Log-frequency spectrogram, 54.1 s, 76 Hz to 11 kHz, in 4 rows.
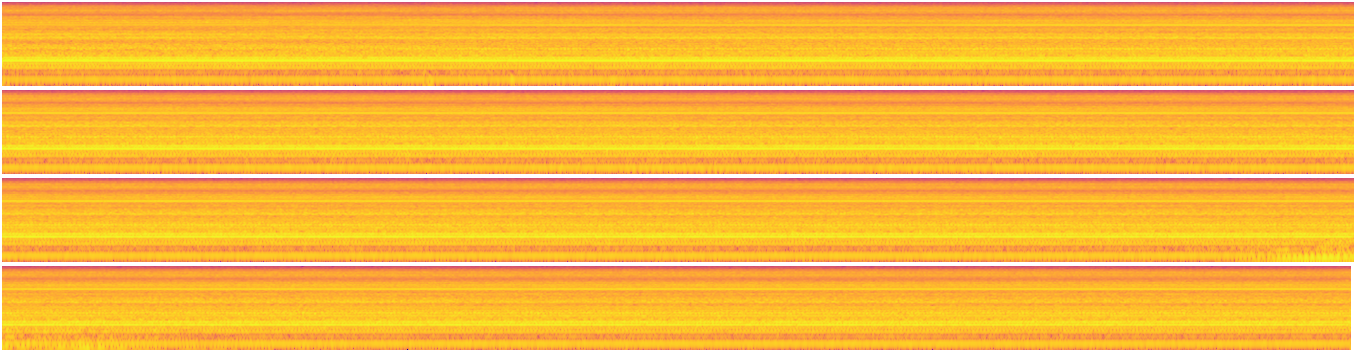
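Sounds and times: air compressor running: 0.0 - 54.0.

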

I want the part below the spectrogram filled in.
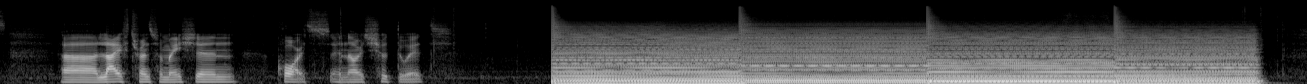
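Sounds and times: sustained synth chords: 5.5 - 12.8.

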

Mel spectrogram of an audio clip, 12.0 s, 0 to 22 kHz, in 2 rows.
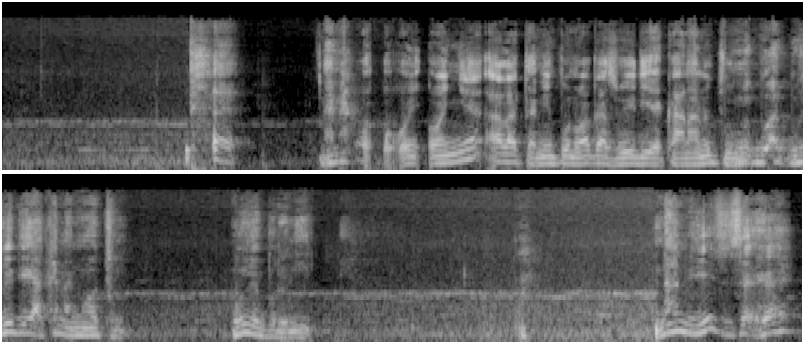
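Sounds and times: faint room hum: 0.0 - 12.0
person coughing: 1.4 - 1.9.

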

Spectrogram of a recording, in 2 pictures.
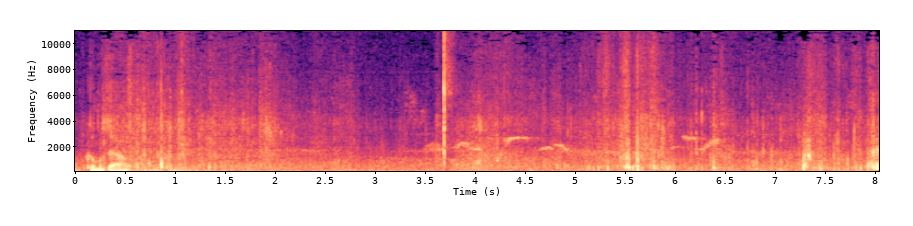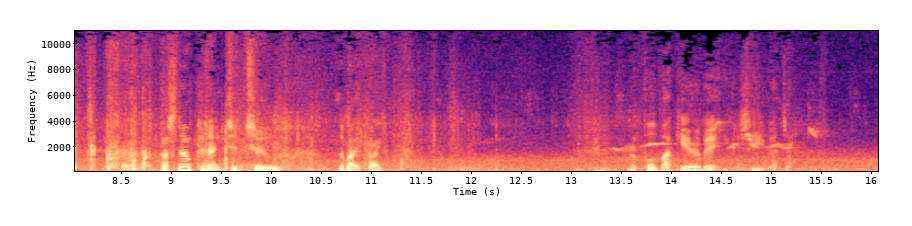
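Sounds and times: nylon fabric rustling: 0.1 - 13.9.

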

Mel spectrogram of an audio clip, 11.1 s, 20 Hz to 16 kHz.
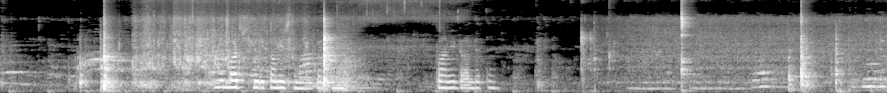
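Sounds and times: frying hiss and stirring: 1.3 - 11.0.

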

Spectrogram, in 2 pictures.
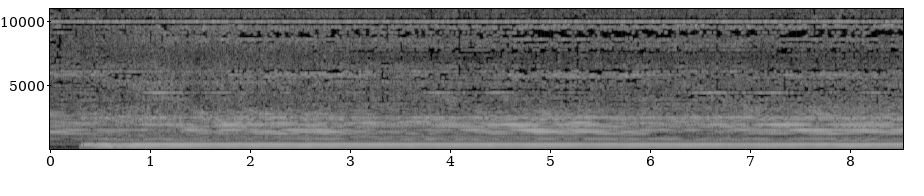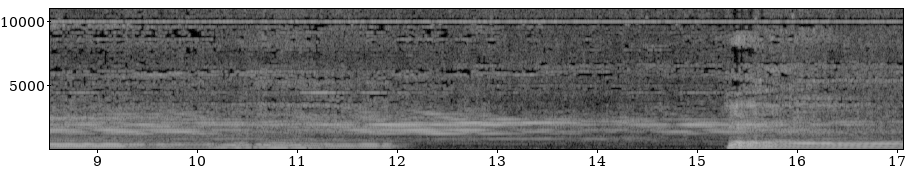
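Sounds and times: man singing long held note: 0.0 - 12.3, 15.3 - 17.0.

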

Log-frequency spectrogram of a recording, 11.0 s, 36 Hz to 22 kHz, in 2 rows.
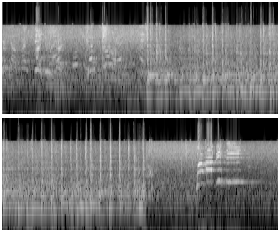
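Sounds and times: low drum line: 1.9 - 8.6.

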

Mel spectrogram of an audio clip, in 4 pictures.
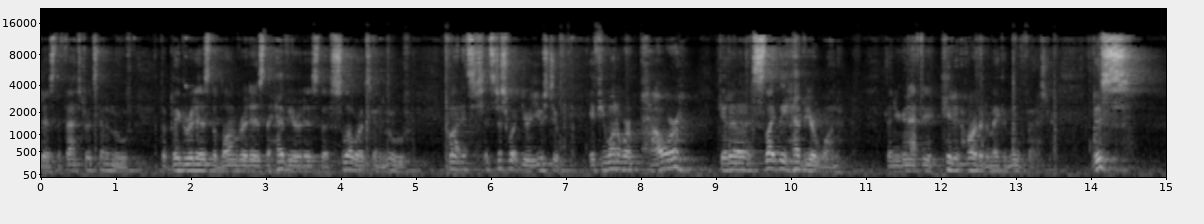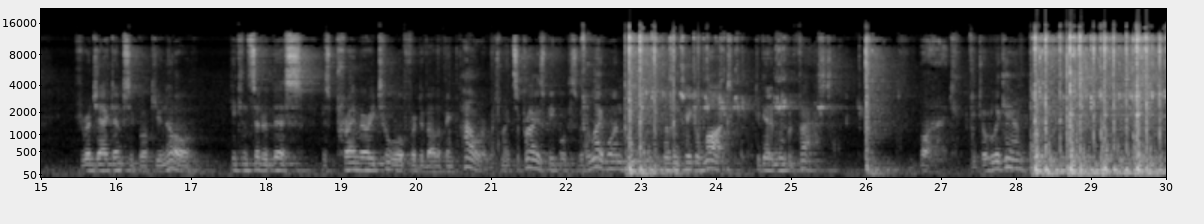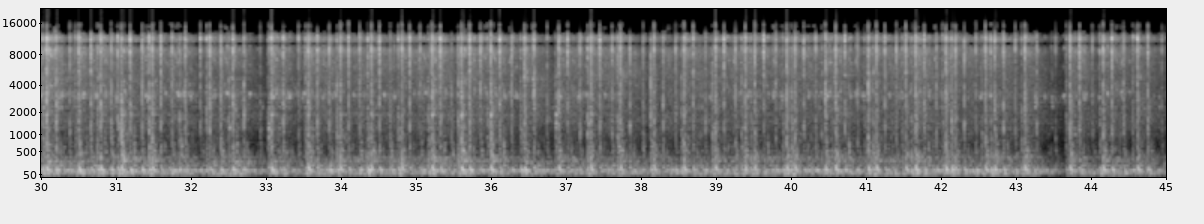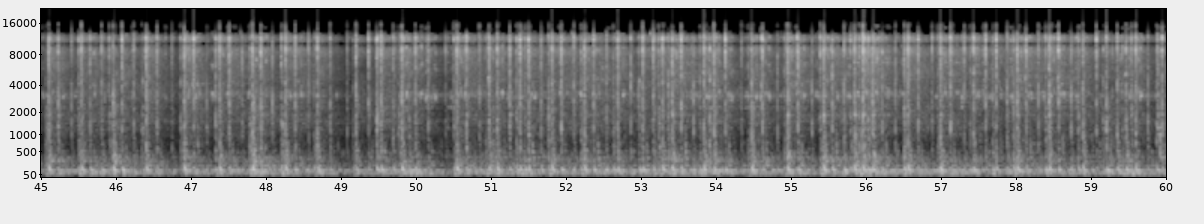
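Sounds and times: speed bag rattling: 28.2 - 60.0.

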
